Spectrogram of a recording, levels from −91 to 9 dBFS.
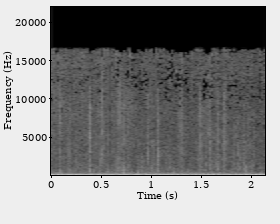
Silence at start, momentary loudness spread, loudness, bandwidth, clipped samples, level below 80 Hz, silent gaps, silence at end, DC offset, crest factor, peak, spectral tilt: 0 s; 2 LU; -23 LUFS; 17 kHz; under 0.1%; -20 dBFS; none; 0 s; under 0.1%; 10 dB; -8 dBFS; -5 dB/octave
